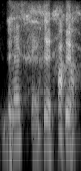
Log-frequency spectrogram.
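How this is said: It is said sarcastically, with a mocking edge.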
